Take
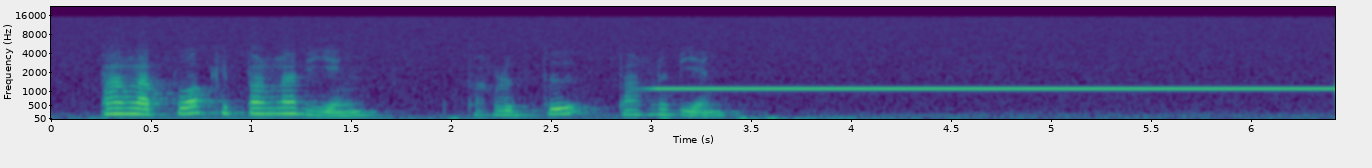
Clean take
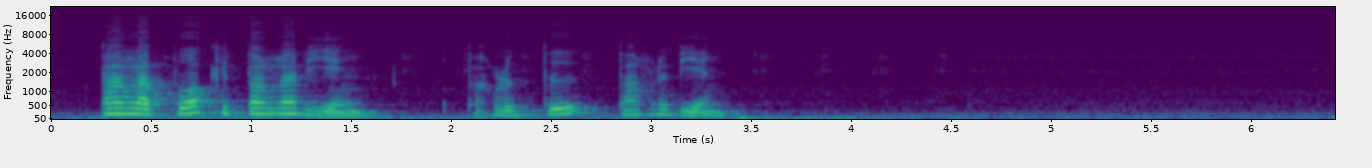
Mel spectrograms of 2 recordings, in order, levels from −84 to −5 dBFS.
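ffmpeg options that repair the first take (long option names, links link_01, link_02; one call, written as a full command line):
ffmpeg -i in.wav -filter_complex "[0:a]adeclick=threshold=4,bandreject=frequency=1100:width=30,asplit=3[link_01][link_02][link_03];[link_01]afade=type=out:start_time=1.98:duration=0.02[link_04];[link_02]highpass=frequency=140:width=0.5412,highpass=frequency=140:width=1.3066,afade=type=in:start_time=1.98:duration=0.02,afade=type=out:start_time=2.1:duration=0.02[link_05];[link_03]afade=type=in:start_time=2.1:duration=0.02[link_06];[link_04][link_05][link_06]amix=inputs=3:normalize=0,asplit=3[link_07][link_08][link_09];[link_07]afade=type=out:start_time=3.03:duration=0.02[link_10];[link_08]highpass=frequency=140:width=0.5412,highpass=frequency=140:width=1.3066,afade=type=in:start_time=3.03:duration=0.02,afade=type=out:start_time=3.15:duration=0.02[link_11];[link_09]afade=type=in:start_time=3.15:duration=0.02[link_12];[link_10][link_11][link_12]amix=inputs=3:normalize=0,asplit=3[link_13][link_14][link_15];[link_13]afade=type=out:start_time=3.57:duration=0.02[link_16];[link_14]highpass=frequency=140:width=0.5412,highpass=frequency=140:width=1.3066,afade=type=in:start_time=3.57:duration=0.02,afade=type=out:start_time=3.69:duration=0.02[link_17];[link_15]afade=type=in:start_time=3.69:duration=0.02[link_18];[link_16][link_17][link_18]amix=inputs=3:normalize=0,afwtdn=0.0032" out.wav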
